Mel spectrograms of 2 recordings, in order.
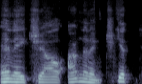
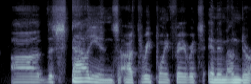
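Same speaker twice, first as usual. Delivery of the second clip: plain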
